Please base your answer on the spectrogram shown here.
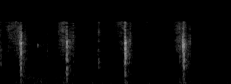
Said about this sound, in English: I'll deal you 5 cards each from the dinosaurs pack.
